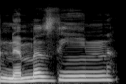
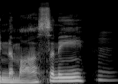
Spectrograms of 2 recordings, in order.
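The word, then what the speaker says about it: Mnemosyne: would happen they also the ship was the nimazine i've never heard i looked it up and that's apparently how it's pronounced i've always known it it's the greek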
